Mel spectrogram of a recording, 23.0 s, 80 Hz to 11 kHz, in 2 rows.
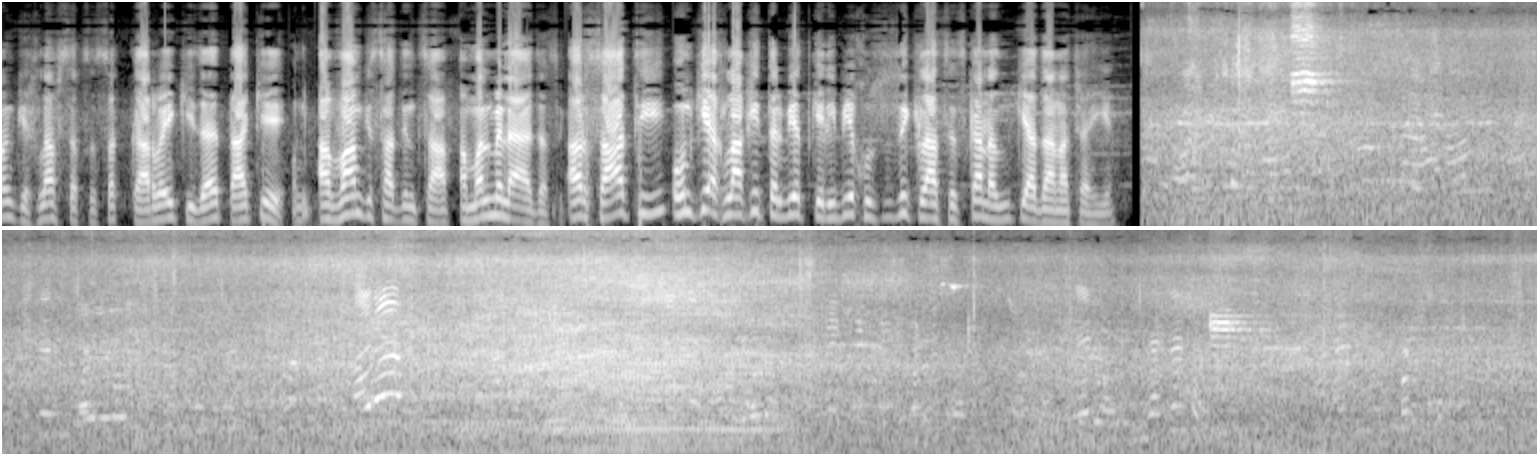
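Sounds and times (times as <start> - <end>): street traffic: 8.5 - 23.0
vehicle engine passing: 8.6 - 23.0.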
